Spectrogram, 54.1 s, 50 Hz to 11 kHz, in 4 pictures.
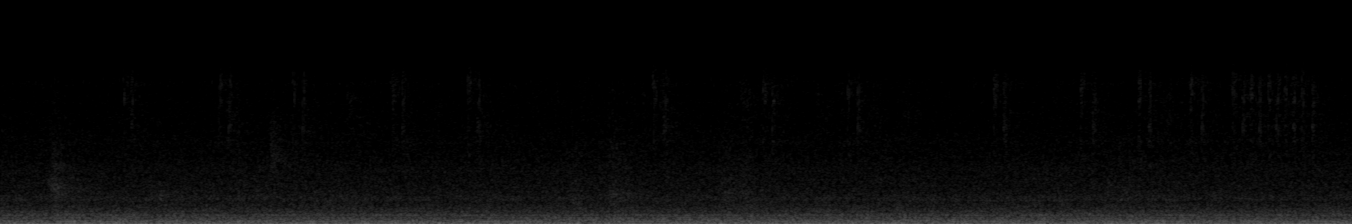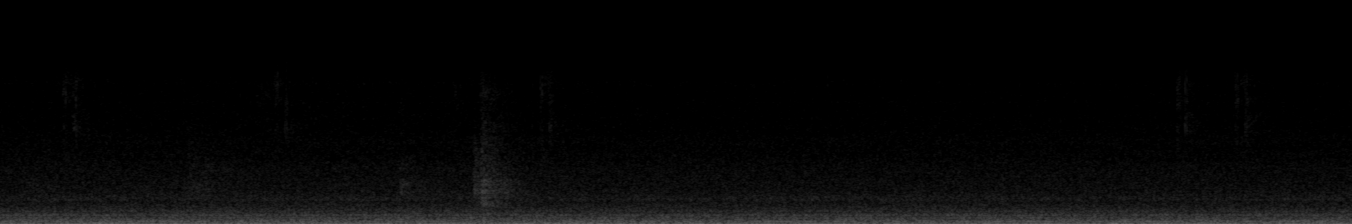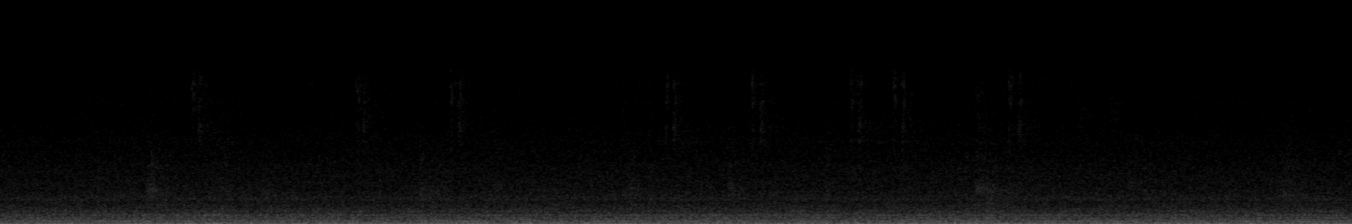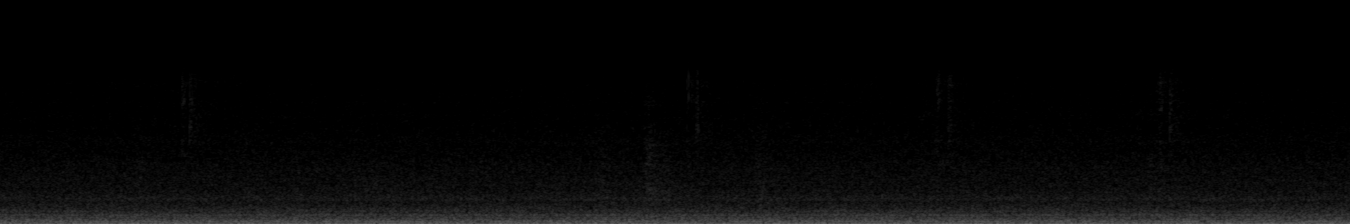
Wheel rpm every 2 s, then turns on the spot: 0, 0, 0, 0, 0, 0, 0, 0, 0, 0, 0, 0, 0, 0, 0, 0, 0, 0, 0, 0, 0, 0, 0, 0, 0, 0, 0.
none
